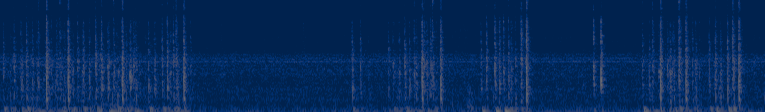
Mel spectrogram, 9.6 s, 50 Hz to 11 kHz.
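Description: Fingertips type on a full-size gray and beige SHIPADOO K600 wired USB plastic keyboard with hollow plastic keycaps. Bursts of quick, light clacking taps come in three stretches separated by short pauses. Each keystroke is a dry, short-lived click.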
